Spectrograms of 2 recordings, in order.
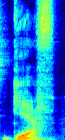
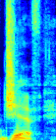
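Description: First: It begins with a hard G sound. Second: It begins with a soft G sound. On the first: The speaker calls it right. "it's GIF. ... It stands for graphics interchange format" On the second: The speaker calls it wrong. "Not GIF. ... not giraffics interchange format"

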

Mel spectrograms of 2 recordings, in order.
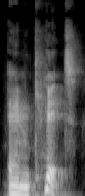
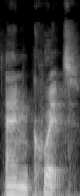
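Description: First: The Q is said with a plain 'k' sound. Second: The Q is said with a 'kw' sound. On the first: The name sounds empowering and sporty. The speaker calls it right. "pronounce the Q with a K sound, so that it comes out as NKIT" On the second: The name suggests giving up. The speaker calls it wrong. "I have to tell you off for calling it NQIT"

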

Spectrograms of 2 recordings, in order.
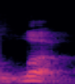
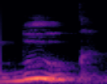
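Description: First: The vowel is in the fallen, shifted form. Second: The vowel is in the older, unshifted form. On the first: This is how the word sounds now. "but then it fell to look" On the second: This is how the word used to sound. "It used to be Luke"

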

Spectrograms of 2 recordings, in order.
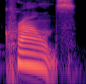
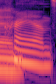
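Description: First: It is said with one syllable, like 'crowns'. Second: It is said with two syllables, like 'cray-ons'. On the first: "If you're from Texas, you'll say crowns" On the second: "It's crayons"

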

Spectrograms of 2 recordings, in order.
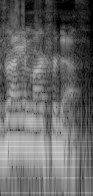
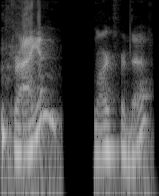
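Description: First: It is read as a statement, falling. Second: It is read as a question, rising. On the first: The title is just a name. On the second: The title sounds like a question.

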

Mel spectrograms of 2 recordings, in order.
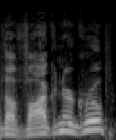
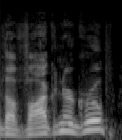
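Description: First: Wagner is pronounced the German way. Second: The same.

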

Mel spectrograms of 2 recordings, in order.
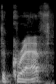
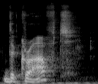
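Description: First: It is said with an American English accent. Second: It is said without an American accent.

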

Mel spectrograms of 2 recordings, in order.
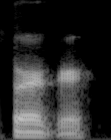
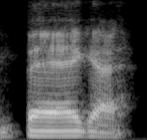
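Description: First: It is said with a North American accent. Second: It is said with an English accent.

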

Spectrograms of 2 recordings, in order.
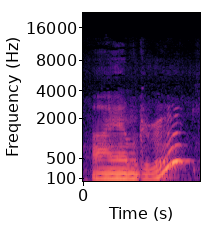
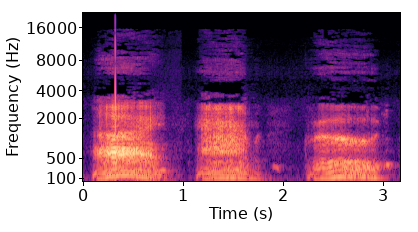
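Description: First: The voice sounds confused and puzzled. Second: The voice sounds furious and intense. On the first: "say it bewildered" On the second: "Now say it with all the rage in your heart"

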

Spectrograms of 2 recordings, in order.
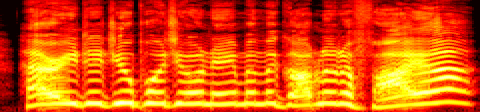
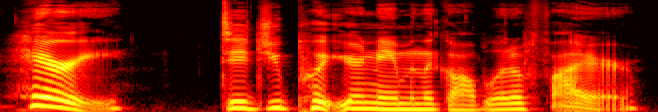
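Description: First: Dumbledore's line is yelled loudly. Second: Dumbledore's line is asked in a calm voice.

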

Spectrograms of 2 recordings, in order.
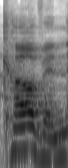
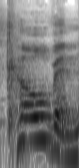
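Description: First: The first vowel sounds like 'oven'. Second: The first vowel does not sound like 'oven'. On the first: The speaker calls it wrong. "not Coven. That sounds like oven" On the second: The speaker calls it right. "it's Coven"

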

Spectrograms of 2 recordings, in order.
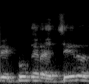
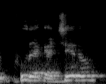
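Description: First: It is said as one smooth word. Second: It is split into two separate words. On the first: It names the song about a cockroach killer. The speaker calls it right. "En vez de decir" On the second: It sounds like a rude phrase about a priest. The speaker calls it wrong.

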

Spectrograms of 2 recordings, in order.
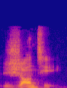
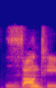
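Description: First: The name begins with a soft zh sound. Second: The name begins with a hard z sound. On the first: The speaker calls it right. "she pronounced it Janti. so it's the same sort of ZH sound that is a sort of a soft" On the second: The speaker calls it wrong. "I was pronouncing the elf's name as Zanti with a hard Z"

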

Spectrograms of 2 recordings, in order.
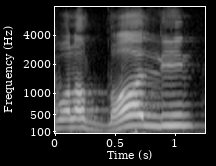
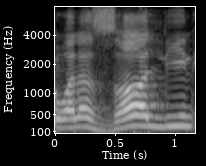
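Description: First: The second word begins with a d-like sound. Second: The second word begins with a z sound. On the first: The speaker calls it right. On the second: The speaker calls it wrong.

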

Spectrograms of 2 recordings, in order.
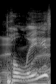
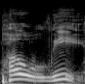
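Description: First: The first vowel is dropped, like plice. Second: The first vowel is clearly pronounced, like po-lice. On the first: The speaker calls it wrong. "You just go police?" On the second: The speaker calls it right. "you don't give the O the respect that it deserves"

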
